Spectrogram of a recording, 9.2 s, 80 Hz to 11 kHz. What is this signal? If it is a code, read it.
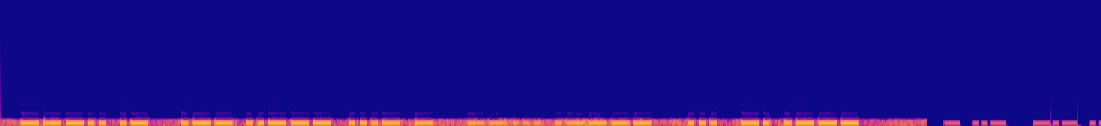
Morse code, heard as a keyed tone, about 24 wpm, 410 Hz. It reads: 8A W2VT 71 SNJ
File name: contests / CW-SS-k5tr- -0100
